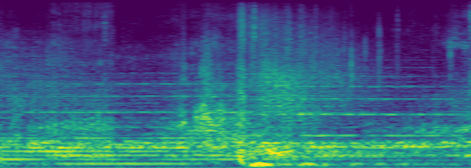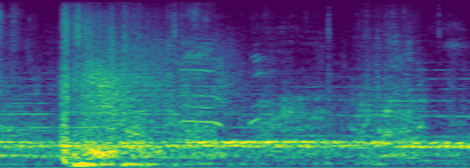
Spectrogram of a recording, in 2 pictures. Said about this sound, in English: Skunkers run off after the wolves, and Alex and Jack stand listening to the shots in the distance.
